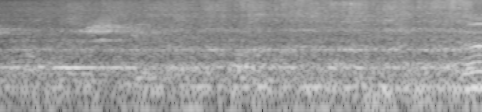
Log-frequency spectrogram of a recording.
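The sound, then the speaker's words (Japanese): A train arrives at a station with a loud, steady rumble of rail noise that holds evenly through the whole stretch, a faint high tone running above it. “またすいません、電車が来ました。”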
